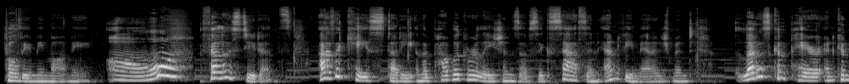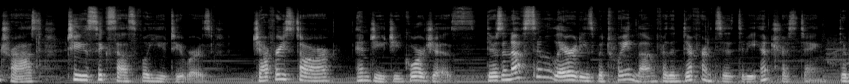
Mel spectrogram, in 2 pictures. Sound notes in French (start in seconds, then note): 1.2 gémissement comique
